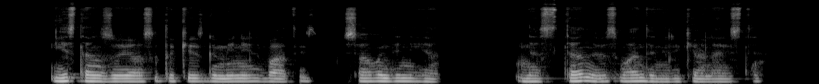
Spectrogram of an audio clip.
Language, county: Lithuanian, Kaunas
